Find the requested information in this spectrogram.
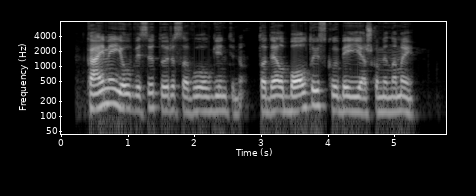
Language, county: Lithuanian, Kaunas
